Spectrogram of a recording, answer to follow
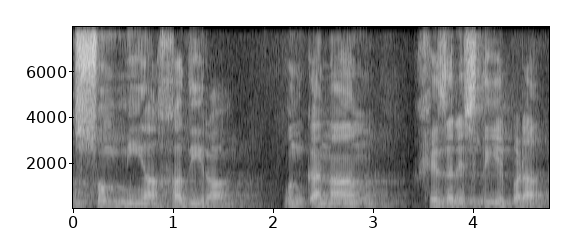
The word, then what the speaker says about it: خضر: خضر اس لیے پڑا، یاد رہے کہ اس کا صحیح تلفظ خضر ہے، خا کی زبر کے ساتھ اور ضاد کی زیر کے ساتھ، ہمارے عرف میں خضر کہا جاتا ہے۔ کہا کہ ان کا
